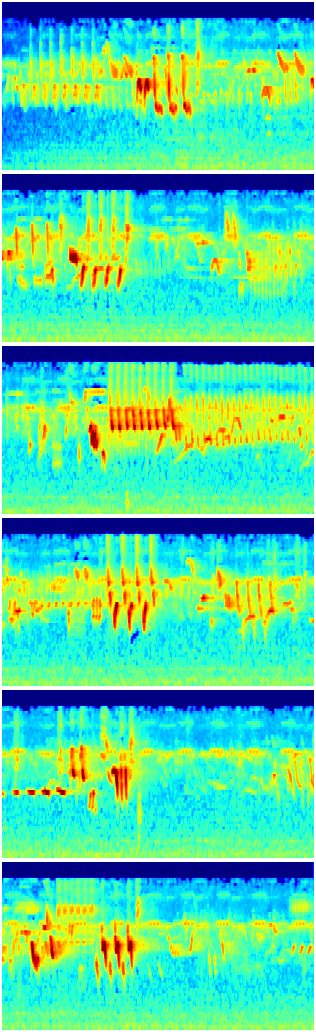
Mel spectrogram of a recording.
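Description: Songbirds singing: a busy mix of chirps, quick trills and rapid repeated notes, over a faint steady high-pitched tone.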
